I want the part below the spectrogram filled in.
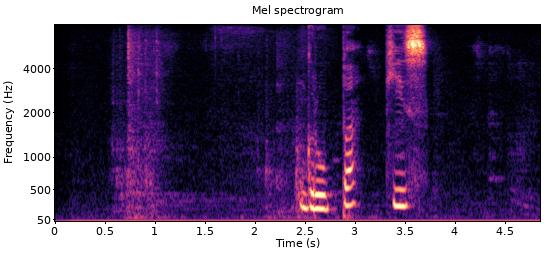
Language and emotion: Russian, neutral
